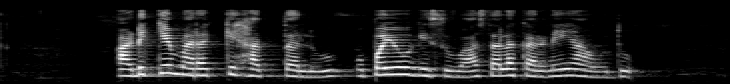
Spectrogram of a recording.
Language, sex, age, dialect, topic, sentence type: Kannada, female, 18-24, Coastal/Dakshin, agriculture, question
